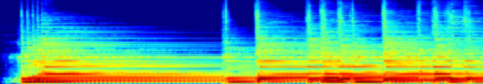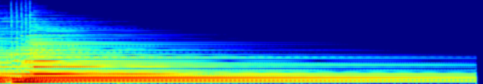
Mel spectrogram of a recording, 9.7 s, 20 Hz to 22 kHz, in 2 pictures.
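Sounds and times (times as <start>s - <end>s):
acoustic guitar recorded with Schoeps Mk4 microphone: 0.0s - 9.6s.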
